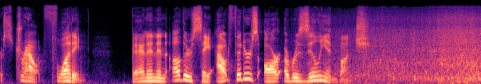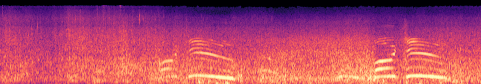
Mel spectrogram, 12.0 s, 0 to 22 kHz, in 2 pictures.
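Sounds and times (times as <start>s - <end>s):
speech: 0.0s - 4.8s
rushing river rapids during rafting: 4.8s - 12.0s.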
